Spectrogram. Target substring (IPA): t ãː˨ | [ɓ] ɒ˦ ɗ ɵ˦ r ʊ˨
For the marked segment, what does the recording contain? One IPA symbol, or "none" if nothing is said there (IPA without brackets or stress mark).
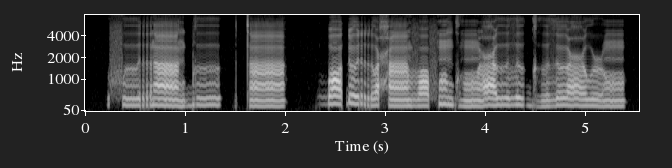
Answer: ɡ͡b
